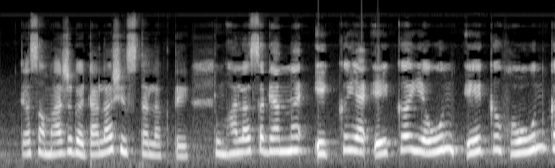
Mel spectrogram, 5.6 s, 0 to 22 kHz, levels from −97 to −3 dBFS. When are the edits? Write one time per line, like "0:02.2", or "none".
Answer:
0:02.0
